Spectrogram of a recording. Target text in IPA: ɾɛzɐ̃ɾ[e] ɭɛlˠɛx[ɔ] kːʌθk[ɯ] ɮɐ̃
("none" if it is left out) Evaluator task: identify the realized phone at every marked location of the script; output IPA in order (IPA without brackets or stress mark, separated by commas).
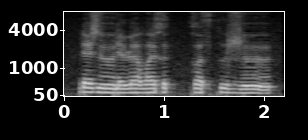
ɛ, ə, ɯ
